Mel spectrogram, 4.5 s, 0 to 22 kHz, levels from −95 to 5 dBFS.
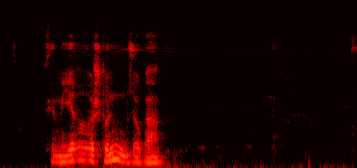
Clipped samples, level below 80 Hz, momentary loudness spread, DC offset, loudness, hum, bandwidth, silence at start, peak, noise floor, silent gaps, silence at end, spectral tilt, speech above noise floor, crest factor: under 0.1%; -80 dBFS; 9 LU; under 0.1%; -51 LUFS; none; 14 kHz; 0.55 s; -36 dBFS; -85 dBFS; none; 0 s; -5 dB/octave; 35 dB; 20 dB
